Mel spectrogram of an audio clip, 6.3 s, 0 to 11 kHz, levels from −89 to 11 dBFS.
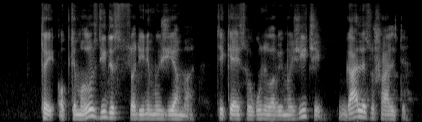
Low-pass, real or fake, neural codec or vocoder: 9.9 kHz; fake; codec, 44.1 kHz, 7.8 kbps, DAC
